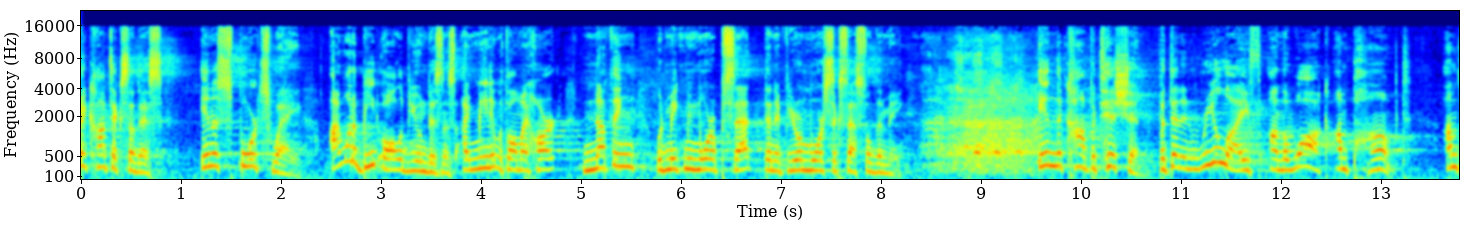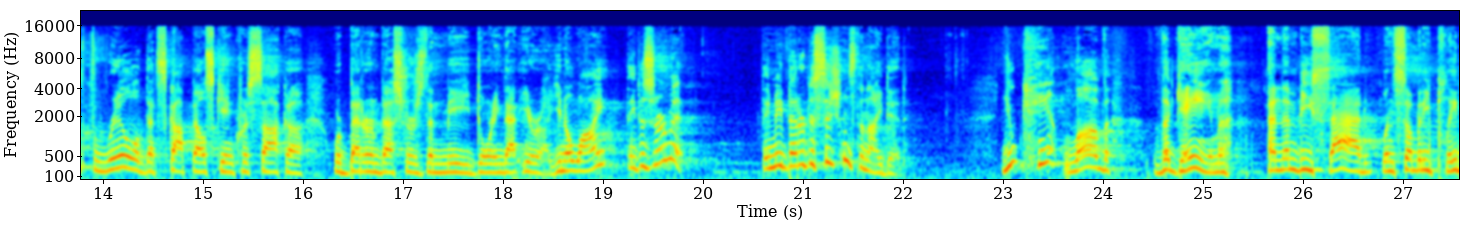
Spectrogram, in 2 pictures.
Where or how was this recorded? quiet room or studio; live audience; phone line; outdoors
live audience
